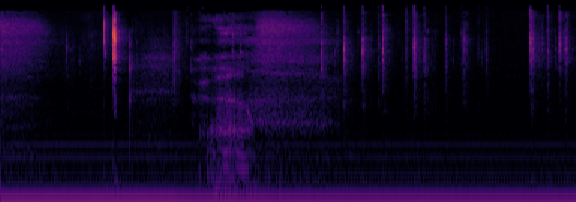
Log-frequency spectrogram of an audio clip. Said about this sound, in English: Oops. Sorry while I type.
